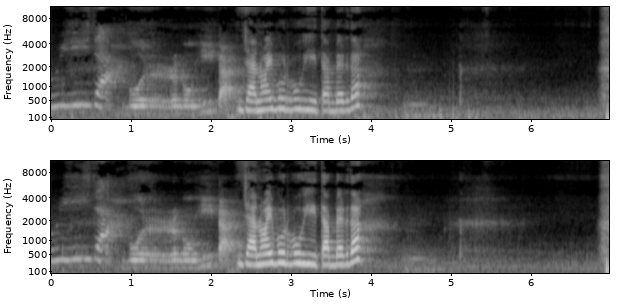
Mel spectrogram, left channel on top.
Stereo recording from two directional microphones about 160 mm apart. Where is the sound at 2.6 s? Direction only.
30° right (ahead or behind).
